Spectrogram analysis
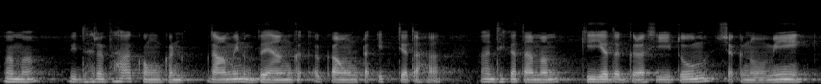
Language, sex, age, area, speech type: Sanskrit, male, 18-30, rural, read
